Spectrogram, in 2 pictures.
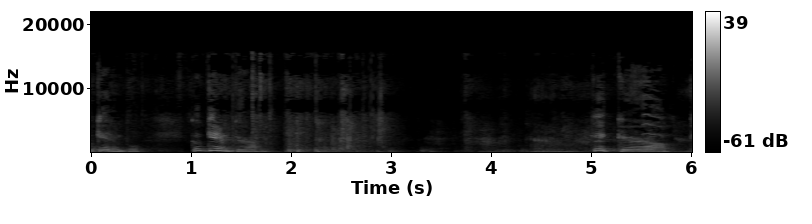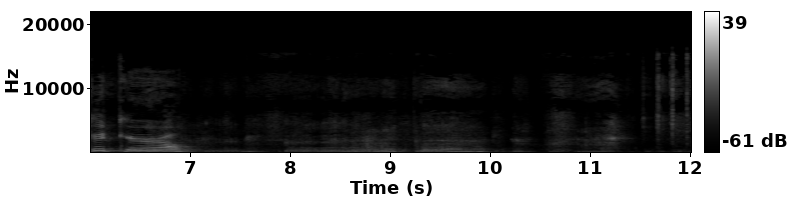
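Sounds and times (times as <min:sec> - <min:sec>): small dogs growling: 0:03.5 - 0:11.6.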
